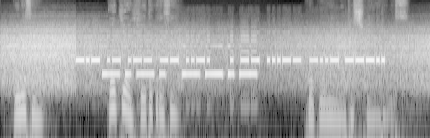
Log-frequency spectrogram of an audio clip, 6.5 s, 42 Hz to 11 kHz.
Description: Morse code, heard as two keyed tones, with radio static. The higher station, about 31 wpm, 970 Hz: KAWMF EM3X8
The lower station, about 14 wpm, 560 Hz: CQ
